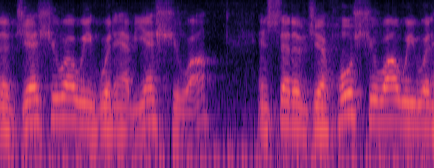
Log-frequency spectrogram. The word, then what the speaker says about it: Yeshua: And so we can eliminate two of these names right now by realizing that Jeshua and Yeshua are really the same name, except that Jeshua has the Latin J, which is would have been pronounced like a Y or Yeshua.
